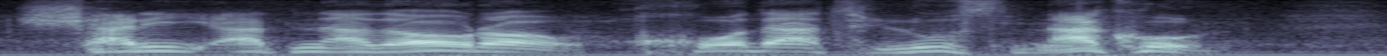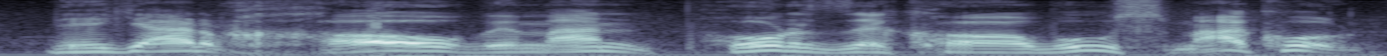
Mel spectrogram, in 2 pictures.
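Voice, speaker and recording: Man playing a creaky chiding tyrant king. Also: fairly high pitch, no room sound, heavily acted. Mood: weary chiding. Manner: declaiming rhymed verse, chiding. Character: evil tyrant king, weary, scolding his courtier. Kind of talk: epic teahouse storytelling.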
